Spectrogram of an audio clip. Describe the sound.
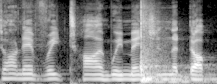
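A single sharp thud of a phone slammed down onto a desk, fairly loud, landing in the middle of ongoing conversation as people keep talking over it.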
